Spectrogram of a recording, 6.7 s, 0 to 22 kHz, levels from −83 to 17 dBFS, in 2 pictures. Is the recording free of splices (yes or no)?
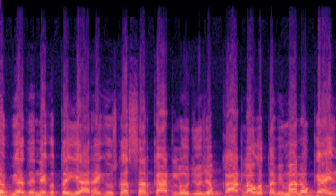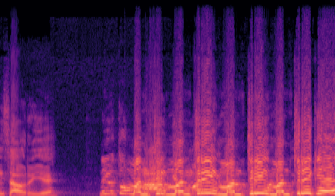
yes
